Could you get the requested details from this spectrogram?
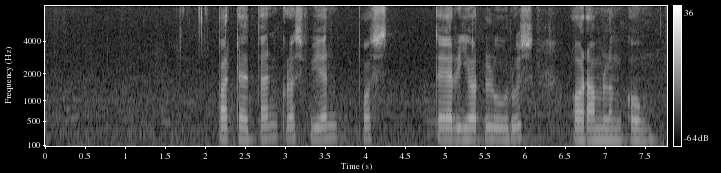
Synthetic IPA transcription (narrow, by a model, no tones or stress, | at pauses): paɖ̥ä̤t̪ankɾɔsfiɛnpɔs | t̪eɾiɔrluɾʊs | oɾamələŋkʊŋ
